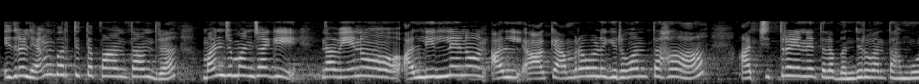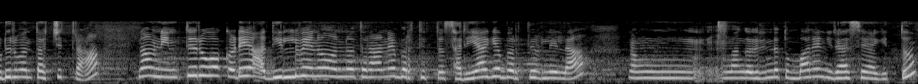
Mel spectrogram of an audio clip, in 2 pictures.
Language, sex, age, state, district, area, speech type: Kannada, female, 18-30, Karnataka, Tumkur, rural, spontaneous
